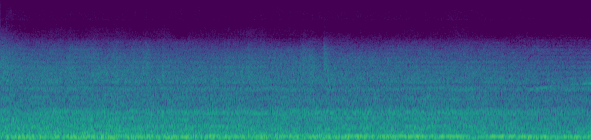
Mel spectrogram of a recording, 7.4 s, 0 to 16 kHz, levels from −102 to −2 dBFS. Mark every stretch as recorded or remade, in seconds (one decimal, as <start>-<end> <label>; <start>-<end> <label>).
0.0-0.4 recorded; 0.4-3.9 remade; 3.9-5.0 recorded; 5.0-6.3 remade; 6.3-7.4 recorded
